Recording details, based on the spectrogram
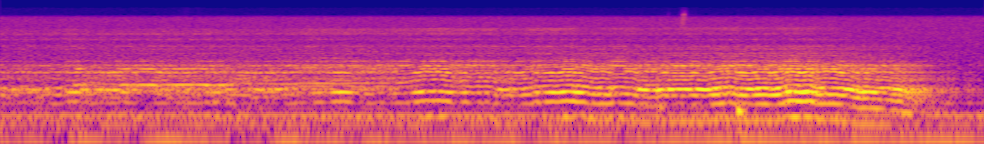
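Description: A long, droning, wavering moan on a single out-breath builds and then fades over about seven seconds: catathrenia, sleep groaning often mistaken for snoring.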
